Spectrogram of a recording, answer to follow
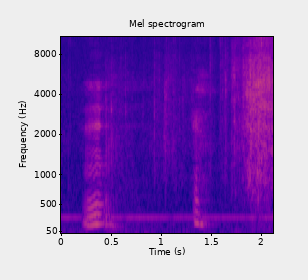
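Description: A woman's appreciative "mmh" as she sniffs a cookie, then a second short hum about a second later. A paper bag crinkles in her hands, over a steady low hum.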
